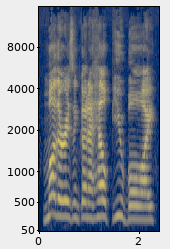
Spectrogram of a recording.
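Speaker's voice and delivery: mock the boy's cry; cruel mockery. A narrator's reading. Killer mocking screaming Emmett.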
